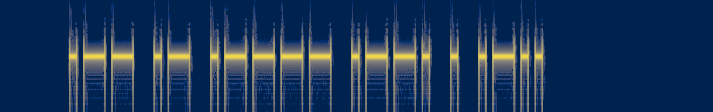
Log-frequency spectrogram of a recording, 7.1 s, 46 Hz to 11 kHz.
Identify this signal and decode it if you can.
Morse code, heard as a keyed tone, about 17 wpm, 700 Hz. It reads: WA1PEL
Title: USA Call Signs 17wpm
